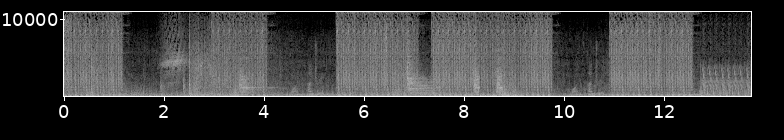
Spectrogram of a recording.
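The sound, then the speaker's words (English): Rapid machine gun fire in a video game rattles out in several long, loud, sustained bursts separated by short gaps, each burst a dense stream of overlapping shots. “Ooh, he's shooting a machine gun at me.”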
